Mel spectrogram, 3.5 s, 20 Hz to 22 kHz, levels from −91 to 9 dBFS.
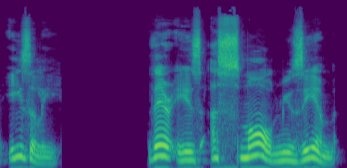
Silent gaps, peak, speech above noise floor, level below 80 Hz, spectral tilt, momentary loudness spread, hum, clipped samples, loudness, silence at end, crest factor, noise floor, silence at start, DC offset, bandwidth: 0.62-1.45 s; -4 dBFS; over 73 dB; -62 dBFS; -3.5 dB/octave; 8 LU; none; under 0.1%; -16 LUFS; 0.1 s; 16 dB; under -90 dBFS; 0.1 s; 0.7%; 18 kHz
